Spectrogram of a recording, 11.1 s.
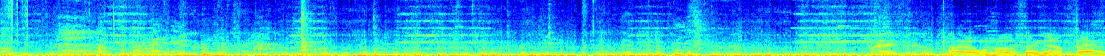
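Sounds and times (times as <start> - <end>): train wheels rumbling on rails: 0.0 - 11.0
faint high-pitched wheel squeal: 2.8 - 5.0, 6.2 - 7.2, 7.9 - 9.2.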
